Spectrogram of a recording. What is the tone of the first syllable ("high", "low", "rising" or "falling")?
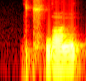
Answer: rising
